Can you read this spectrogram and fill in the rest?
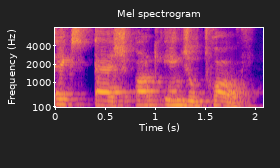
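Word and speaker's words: X Æ A-12: You know that He says this, so it's just the letter X, and AE is pronounced Ash. So it's X Ash Archangel 12.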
